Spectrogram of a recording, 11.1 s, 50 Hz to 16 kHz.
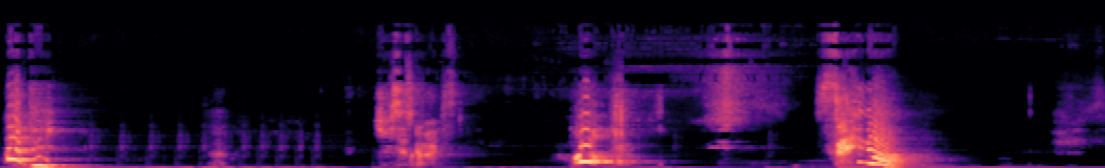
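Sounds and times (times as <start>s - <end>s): woman shouting: 0.0s - 0.9s, 5.7s - 6.5s, 8.3s - 9.3s.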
